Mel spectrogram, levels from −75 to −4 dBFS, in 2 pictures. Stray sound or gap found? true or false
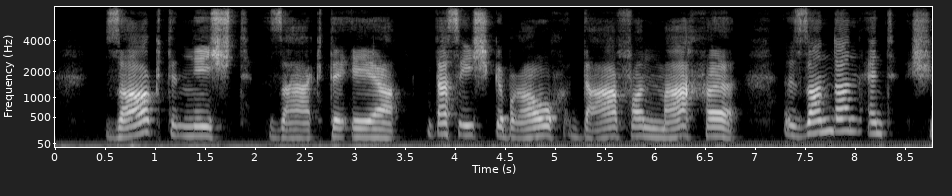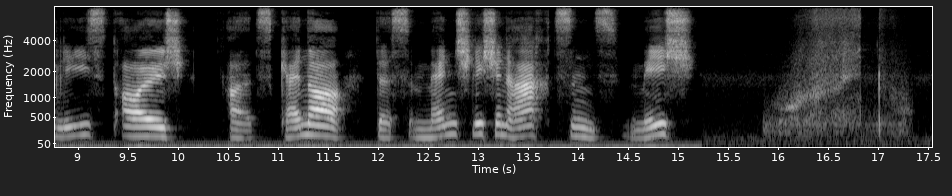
true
